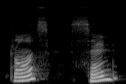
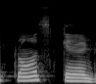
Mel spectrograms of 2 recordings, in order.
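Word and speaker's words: transcend: इसी तरह से अगर हम ये देखें ट्रांसकैंड, ये सी के बाद अगर ए की आवाज़ आ जाए, मतलब ए स्पेलिंग आ जाए, तो वो क्याफ की आवाज़ देता है। तो कैंड नहीं है, ट्रांससेंड है।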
